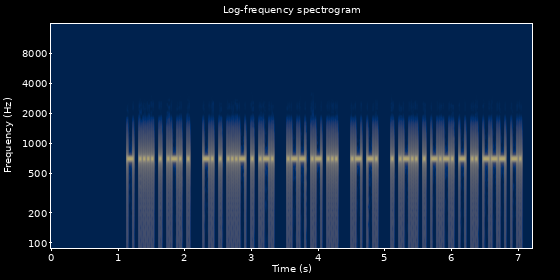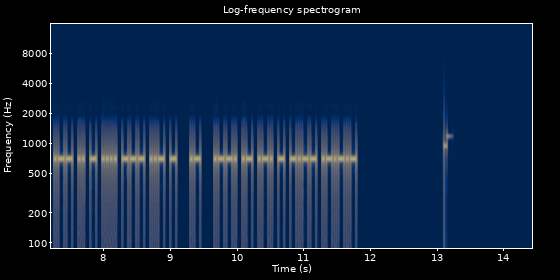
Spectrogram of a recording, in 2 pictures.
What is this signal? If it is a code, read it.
Morse code, heard as a keyed tone, about 40 wpm, 700 Hz. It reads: THERE NEVER WAS AN ELECTION WITHOUT A PARTY.
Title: Sentences from Top 1500 Words 40wpm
